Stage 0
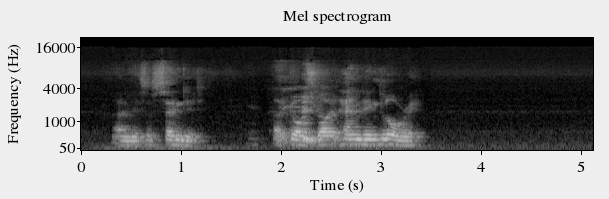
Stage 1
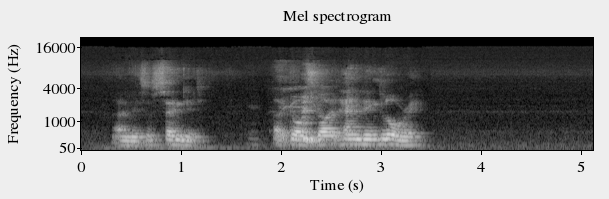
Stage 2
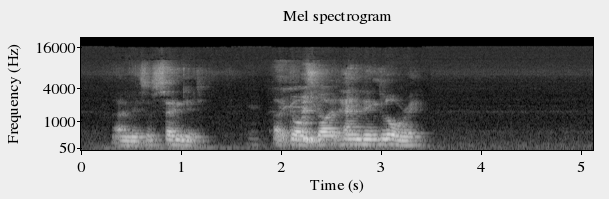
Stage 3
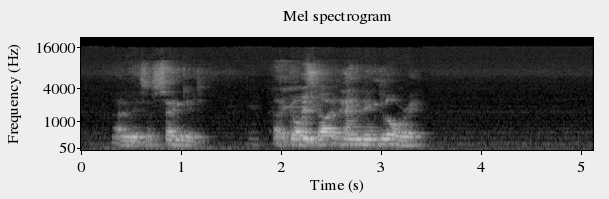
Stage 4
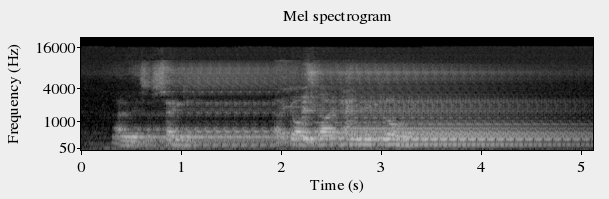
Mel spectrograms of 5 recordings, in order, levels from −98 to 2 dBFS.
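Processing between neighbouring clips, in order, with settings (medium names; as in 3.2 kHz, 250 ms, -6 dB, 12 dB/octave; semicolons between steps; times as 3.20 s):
flutter echo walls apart 8.1 m, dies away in 0.26 s; trim +7 dB
treble shelf 7.9 kHz +6 dB
comb 5.9 ms; trim -7.5 dB
echo with a slow build-up 95 ms, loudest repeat 5, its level -12.5 dB; trim -1.5 dB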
